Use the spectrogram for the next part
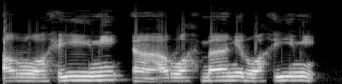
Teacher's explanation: Ini ra-nya dibaca tafkhim tebal, ma itu mad tabi'i 2 harakat. Ar-Rahimi ra-nya tebal, him mad arid lisukun.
